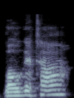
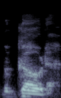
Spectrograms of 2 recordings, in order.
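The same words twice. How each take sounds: First: It is pronounced like the Colombian capital. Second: It is pronounced the local New Jersey way. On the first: This is how the name looks on a map. "it looks like Bogota, just like Colombia" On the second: This is how the town's locals say it. "in Bergen County, we pronounce it Bogota"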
